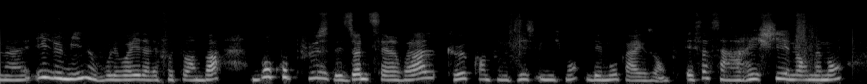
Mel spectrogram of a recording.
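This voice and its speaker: A woman's fairly high, somewhat breathy voice, dark and mellow in tone, with lively intonation at a moderate pace, dry and close with no echo. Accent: Italian. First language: Italian (speaking French). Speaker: LEGO workshop facilitator. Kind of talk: presentation. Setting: video call. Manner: hesitant, many fillers.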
